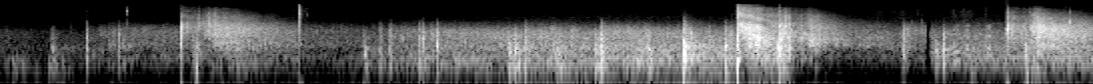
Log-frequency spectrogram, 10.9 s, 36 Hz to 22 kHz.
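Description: Martini-action .310 cadet rifle firing: three sharp reports, each trailing off in a long echo over a second or more, the loudest about seven seconds in, with smaller clicks between them.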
